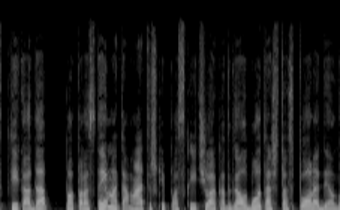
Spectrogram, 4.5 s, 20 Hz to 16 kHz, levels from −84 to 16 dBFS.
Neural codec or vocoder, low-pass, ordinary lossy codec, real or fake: codec, 44.1 kHz, 3.4 kbps, Pupu-Codec; 14.4 kHz; MP3, 96 kbps; fake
